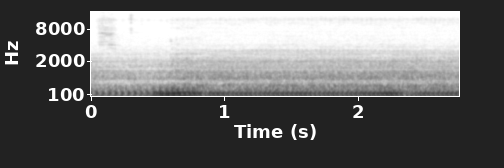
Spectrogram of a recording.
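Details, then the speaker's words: Inverter generator powering a 30 amp RV at full throttle with no heavy load (lights, battery charging), quiet enough to talk beside: a smooth, steady hum at high speed with no knocks or surging, normal running. "We can still have a conversation right here next to it. Full throttle with no heavy load."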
